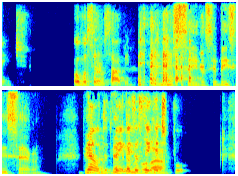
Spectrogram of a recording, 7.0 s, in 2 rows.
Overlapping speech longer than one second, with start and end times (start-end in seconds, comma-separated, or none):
4.8-6.0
